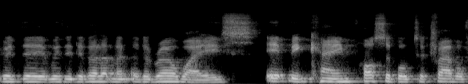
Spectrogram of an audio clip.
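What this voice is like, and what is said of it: London-like English accent. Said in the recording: “I'm from Brighton ... my accent, it's very Brighton is London overspill ... the accent in Brighton is pretty much the same as maybe a little bit different, but more or less the same as”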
